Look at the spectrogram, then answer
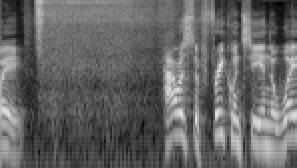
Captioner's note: coils rattle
